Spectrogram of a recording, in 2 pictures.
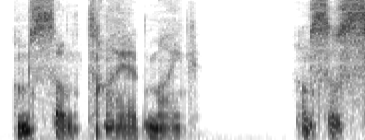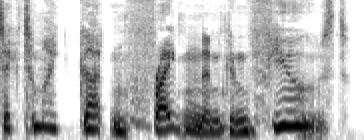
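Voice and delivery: so tired she can barely voice it; tired and frightened. Acted. Exhausted, frightened narrator voicing herself.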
